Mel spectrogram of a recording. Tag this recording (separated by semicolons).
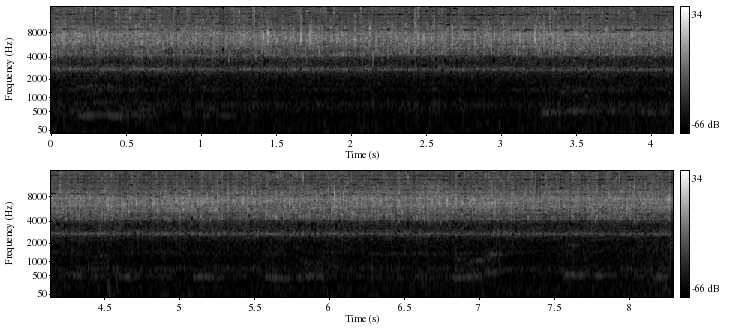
Bubbles; Fizz; Water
